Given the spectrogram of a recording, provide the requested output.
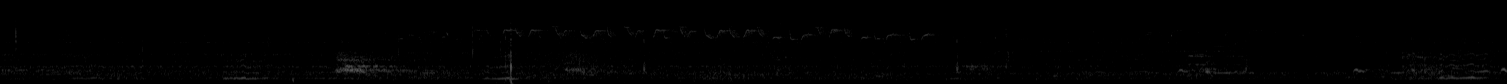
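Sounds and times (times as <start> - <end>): faint bird song: 3.3 - 15.0.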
